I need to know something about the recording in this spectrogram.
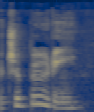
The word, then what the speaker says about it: Djibouti: D is for Djibouti.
